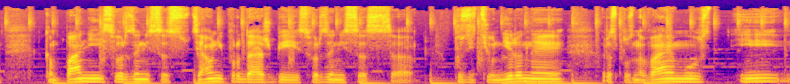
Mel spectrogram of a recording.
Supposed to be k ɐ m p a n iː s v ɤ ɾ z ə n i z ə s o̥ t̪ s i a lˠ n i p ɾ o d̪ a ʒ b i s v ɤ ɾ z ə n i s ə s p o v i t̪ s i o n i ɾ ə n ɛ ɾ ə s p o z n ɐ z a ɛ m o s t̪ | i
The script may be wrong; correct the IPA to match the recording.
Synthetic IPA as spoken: k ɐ m p a n iː s v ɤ ɾ z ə n i s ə sː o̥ t̪ s i a lˠ n i p ɾ o d̪ a ʒ b i s v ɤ ɾ z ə n i s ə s p o z i t̪ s i o n i ɾ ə n ɛ ɾ ə s p o z n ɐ v a ɛ m o s t̪ | i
